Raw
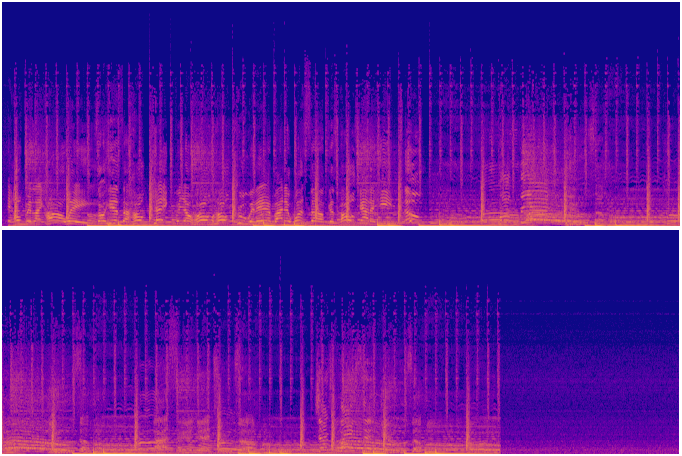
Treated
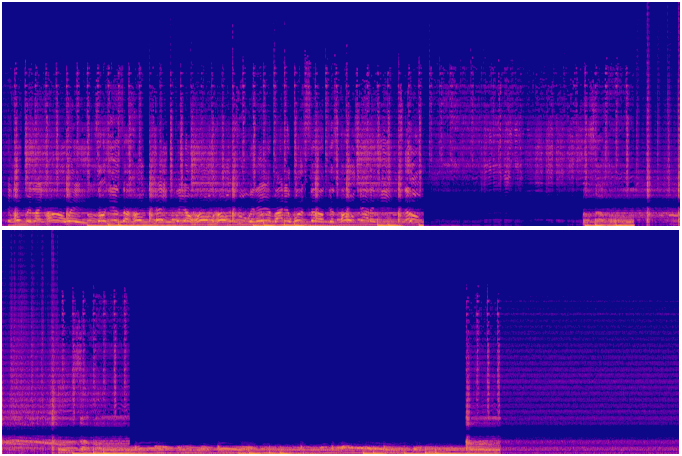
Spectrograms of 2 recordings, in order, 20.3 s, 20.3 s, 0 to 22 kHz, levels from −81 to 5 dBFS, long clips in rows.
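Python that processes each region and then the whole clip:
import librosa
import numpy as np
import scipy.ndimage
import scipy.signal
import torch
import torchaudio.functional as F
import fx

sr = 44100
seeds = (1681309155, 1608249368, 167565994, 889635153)

y = fx.chain(x, sr, fx.high_shelf(hz=8600.0, db=-10.0),
    fx.env_flatten(amount_pct=50), at=(2.11, 3.43))
y = fx.chain(y, sr, fx.cheby2_highpass(hz=2900.0, order=4, stop_db=40),
    fx.over_compress(threshold_db=-43.0, ratio=-0.5),
    fx.echo_single(ms=187, db=-12.5), at=(6.31, 8.71))
y = fx.chain(y, sr, fx.steep_highpass(hz=900.0, slope=48),
    fx.air_absorb(metres=53.0),
    fx.doppler_dist(depth_ms=0.57), at=(9.47, 11.01))
y = fx.chain(y, sr, fx.cheby_ripple(hz=770.0, ripple_db=3),
    fx.quant_dither(seeds[0], bits=12, dither='none'),
    fx.echo_single(ms=349, db=-16.0), at=(12.07, 17.12))
y = scipy.signal.sosfilt(scipy.signal.cheby1(3, 1.0, [1400.0, 3300.0], 'bandstop', fs=sr, output='sos'), y)
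y = fx.low_shelf(y, sr, hz=64.0, db=-8.5)
y = y + 0.81 * np.pad(y, (int(1.7 * sr / 1000.0), 0))[:len(y)]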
